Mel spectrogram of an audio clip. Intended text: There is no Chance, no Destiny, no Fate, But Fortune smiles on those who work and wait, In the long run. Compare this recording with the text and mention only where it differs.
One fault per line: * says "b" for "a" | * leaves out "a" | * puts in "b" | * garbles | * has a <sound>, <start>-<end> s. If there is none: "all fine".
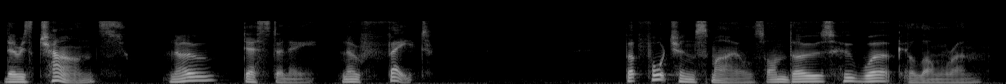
* leaves out "no"
* leaves out "and wait In"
